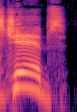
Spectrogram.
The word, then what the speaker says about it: JB's: So we're just going to spell it JB'S, Jibs? – It's Jibs. – Jibs. – JB, Jibs.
